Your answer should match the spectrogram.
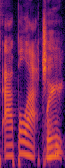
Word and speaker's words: Appalachian: I always say Appalachian. Guys, we know. Don't come for us. It's Appalachian.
